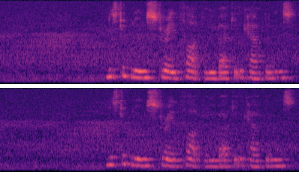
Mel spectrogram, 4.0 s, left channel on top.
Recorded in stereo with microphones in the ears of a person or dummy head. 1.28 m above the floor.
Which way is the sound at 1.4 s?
25° left (ahead or behind).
